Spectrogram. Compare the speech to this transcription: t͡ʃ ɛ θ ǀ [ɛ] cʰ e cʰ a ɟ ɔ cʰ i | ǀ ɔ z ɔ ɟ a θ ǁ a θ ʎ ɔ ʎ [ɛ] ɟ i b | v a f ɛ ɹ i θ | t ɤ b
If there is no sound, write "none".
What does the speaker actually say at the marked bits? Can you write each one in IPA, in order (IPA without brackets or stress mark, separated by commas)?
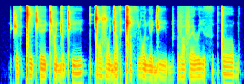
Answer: e, ɛ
